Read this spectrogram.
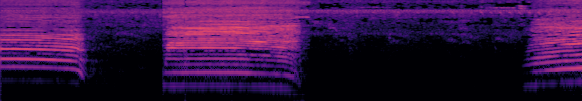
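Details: Cow repeatedly mooing: three strong, buzzy, harmonic-rich moos, each about a second or more long, with quiet pauses between, the last starting near the end.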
